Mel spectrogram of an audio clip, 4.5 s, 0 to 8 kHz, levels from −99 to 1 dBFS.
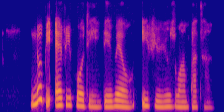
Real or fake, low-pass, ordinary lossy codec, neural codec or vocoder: fake; none; none; codec, 16 kHz, 8 kbps, FunCodec, trained on Chinese and English, 25 frames a second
